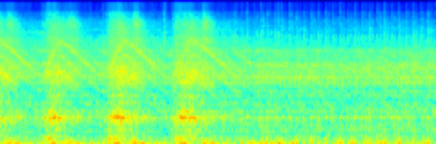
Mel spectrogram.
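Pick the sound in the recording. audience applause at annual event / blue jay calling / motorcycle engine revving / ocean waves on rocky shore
motorcycle engine revving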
